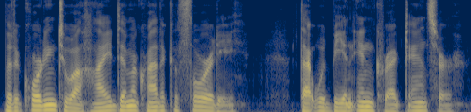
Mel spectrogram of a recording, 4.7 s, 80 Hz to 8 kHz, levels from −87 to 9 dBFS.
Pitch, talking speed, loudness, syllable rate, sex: 110 Hz, 165 wpm, -18 LUFS, 5.9 syllables/s, male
